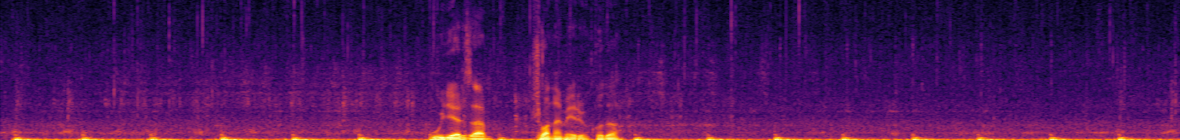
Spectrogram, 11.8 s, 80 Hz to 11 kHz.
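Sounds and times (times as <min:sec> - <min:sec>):
steady rain pouring down: 0:00.0 - 0:11.7
speech: 0:04.3 - 0:06.4.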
